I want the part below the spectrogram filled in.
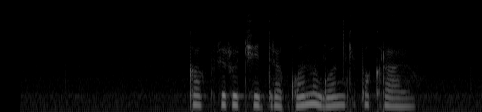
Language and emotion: Russian, neutral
